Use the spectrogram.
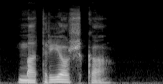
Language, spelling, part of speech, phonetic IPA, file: Polish, matrioszka, noun, [maˈtrʲjɔʃka], Pl-matrioszka.ogg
